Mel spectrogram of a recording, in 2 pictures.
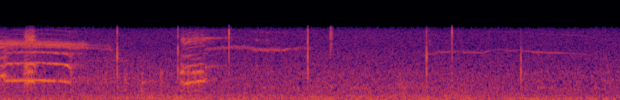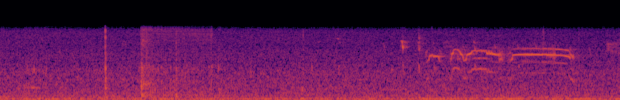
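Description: Guineafowl giving harsh, nasal, strongly harmonic calls in short bursts, separated by a quieter stretch.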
